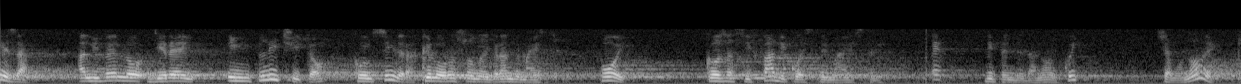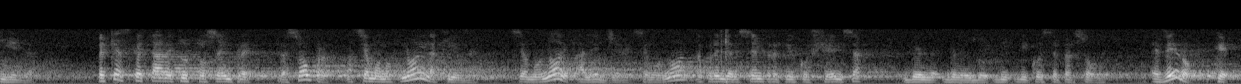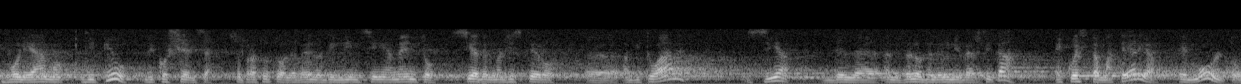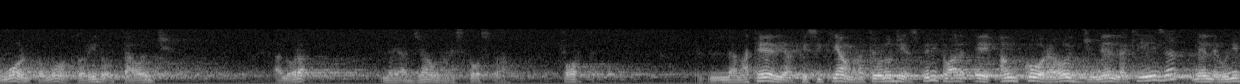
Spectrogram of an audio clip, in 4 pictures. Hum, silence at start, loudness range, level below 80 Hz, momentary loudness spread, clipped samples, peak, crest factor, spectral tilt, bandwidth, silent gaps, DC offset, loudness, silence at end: none; 0 s; 9 LU; -54 dBFS; 15 LU; under 0.1%; -2 dBFS; 18 dB; -9 dB/octave; 5.4 kHz; none; 0.4%; -21 LUFS; 0 s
